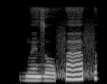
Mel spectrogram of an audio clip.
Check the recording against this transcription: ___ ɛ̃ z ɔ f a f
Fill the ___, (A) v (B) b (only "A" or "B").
B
